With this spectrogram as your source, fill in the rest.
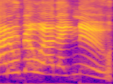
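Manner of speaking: squeaky, very high, loud put-on voice. Retelling what the man in the video said, imitating the man in the video. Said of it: "he goes".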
